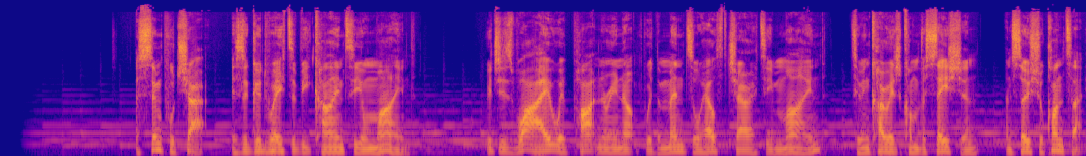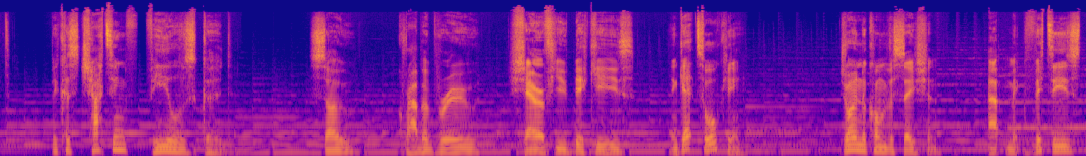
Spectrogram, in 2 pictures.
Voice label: Commercial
